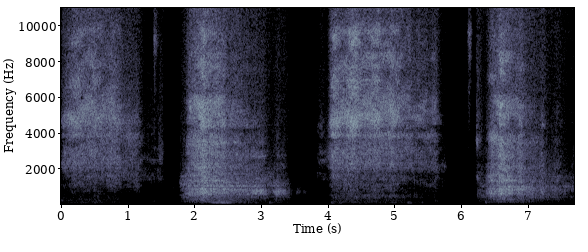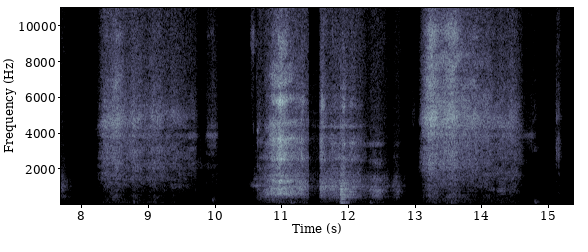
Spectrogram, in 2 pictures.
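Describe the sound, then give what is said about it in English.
Slow, deep breathing during a guided relaxation exercise: several long, soft, hissing breaths in a steady rhythm, each followed by a brief pause. The breaths are faint, with no talk over them. “Close our eyes, 10 deep breaths. Go.”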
